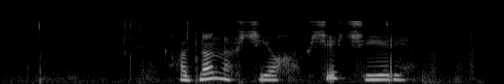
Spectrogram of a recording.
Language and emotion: Russian, sad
